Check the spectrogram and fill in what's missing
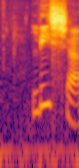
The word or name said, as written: Lisha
